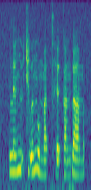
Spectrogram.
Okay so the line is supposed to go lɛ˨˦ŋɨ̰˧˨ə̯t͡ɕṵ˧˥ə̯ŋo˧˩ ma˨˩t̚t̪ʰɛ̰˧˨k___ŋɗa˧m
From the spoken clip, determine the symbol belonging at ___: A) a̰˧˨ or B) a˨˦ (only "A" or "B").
B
